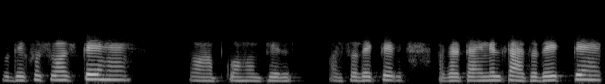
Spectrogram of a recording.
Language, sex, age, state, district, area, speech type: Hindi, female, 45-60, Uttar Pradesh, Sitapur, rural, conversation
